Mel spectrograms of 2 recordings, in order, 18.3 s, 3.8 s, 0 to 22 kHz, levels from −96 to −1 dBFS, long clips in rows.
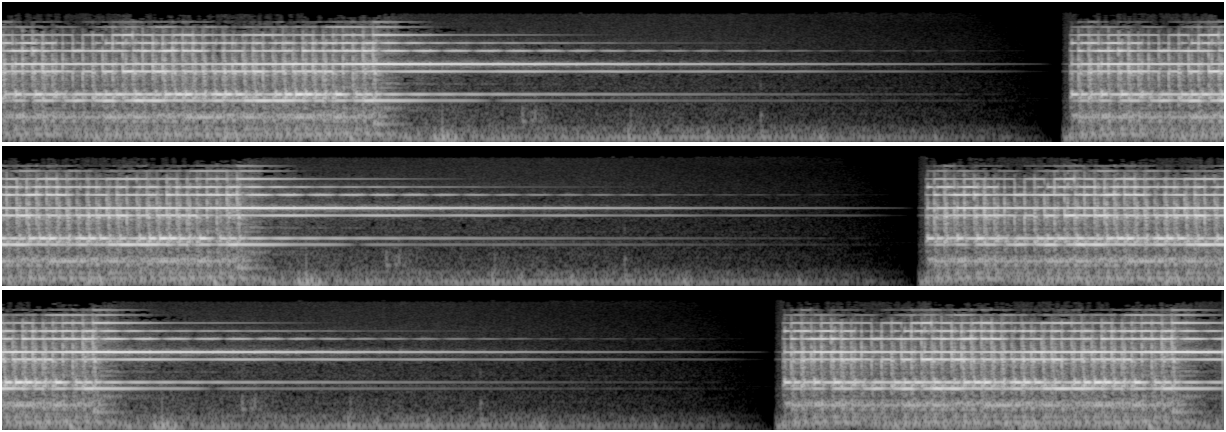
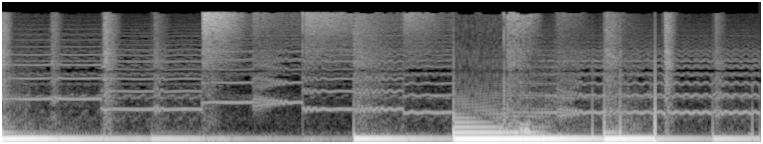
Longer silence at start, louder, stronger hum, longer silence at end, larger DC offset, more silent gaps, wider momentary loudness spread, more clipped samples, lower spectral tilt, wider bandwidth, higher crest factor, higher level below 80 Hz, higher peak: about the same, 0 s vs 0 s; first, -9 LUFS vs -15 LUFS; neither; about the same, 0 s vs 0 s; neither; first, 5.26-5.30 s vs none; first, 17 LU vs 14 LU; neither; second, 3 dB/octave vs -5.5 dB/octave; about the same, 15.5 kHz vs 17 kHz; about the same, 14 dB vs 10 dB; second, -54 dBFS vs -14 dBFS; about the same, 0 dBFS vs -2 dBFS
